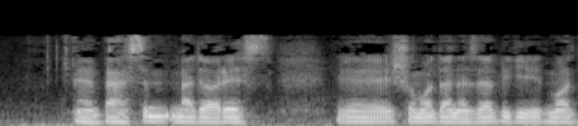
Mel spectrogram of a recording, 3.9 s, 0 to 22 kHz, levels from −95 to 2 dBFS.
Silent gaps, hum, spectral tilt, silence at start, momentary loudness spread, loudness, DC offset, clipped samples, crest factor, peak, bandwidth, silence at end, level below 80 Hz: none; none; -6.5 dB/octave; 0.15 s; 7 LU; -20 LUFS; under 0.1%; under 0.1%; 14 dB; -6 dBFS; 8 kHz; 0 s; -46 dBFS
